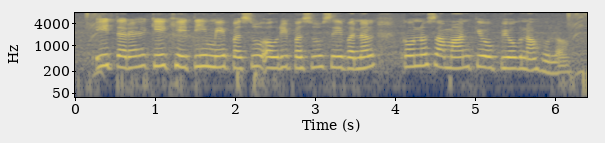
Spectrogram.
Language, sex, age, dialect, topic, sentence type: Bhojpuri, female, 31-35, Northern, agriculture, statement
